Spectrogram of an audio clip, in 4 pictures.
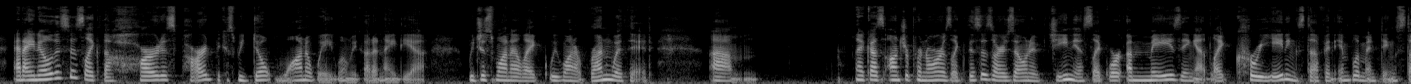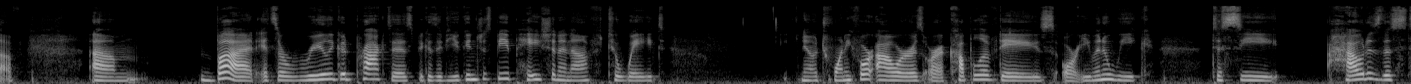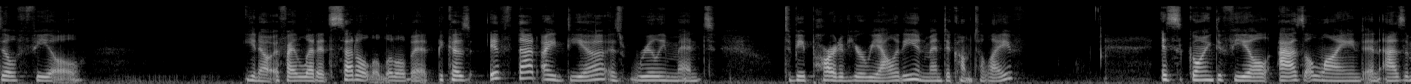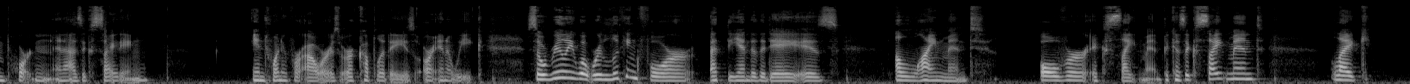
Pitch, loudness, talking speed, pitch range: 190 Hz, -26 LUFS, 170 wpm, 180-210 Hz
